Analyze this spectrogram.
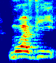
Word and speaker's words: Mojave: Alors, Mojave, je prononce à la française, Moavi en américain, hein, ou en navarro, c'est pareil. C'est le désert de Mojave.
